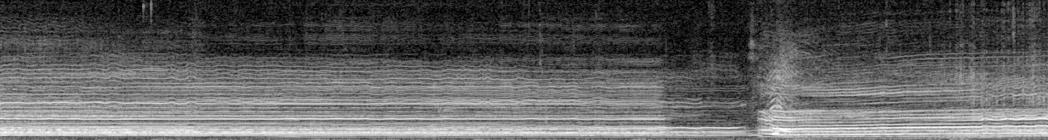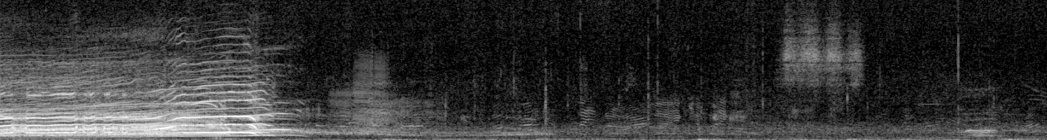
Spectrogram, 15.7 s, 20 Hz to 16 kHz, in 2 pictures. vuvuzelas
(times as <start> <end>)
0.0 11.2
